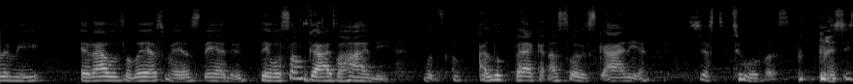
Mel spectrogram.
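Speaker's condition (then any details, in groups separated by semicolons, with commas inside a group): No condition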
